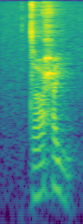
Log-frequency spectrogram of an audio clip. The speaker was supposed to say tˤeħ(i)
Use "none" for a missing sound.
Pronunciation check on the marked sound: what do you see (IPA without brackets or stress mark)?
i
